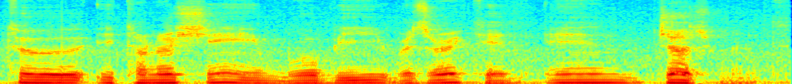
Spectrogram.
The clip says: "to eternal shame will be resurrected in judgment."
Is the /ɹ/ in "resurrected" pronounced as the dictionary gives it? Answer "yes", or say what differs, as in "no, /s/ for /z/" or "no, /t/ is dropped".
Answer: yes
